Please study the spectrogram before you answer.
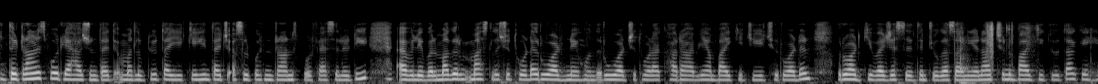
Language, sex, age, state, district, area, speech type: Kashmiri, female, 18-30, Jammu and Kashmir, Baramulla, rural, spontaneous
